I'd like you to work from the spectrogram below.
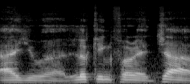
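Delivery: slow, clumsy, really bad fake Italian accent. Acting out a man asking about a job, in a bad Italian accent. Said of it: "That was my Italian accent".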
